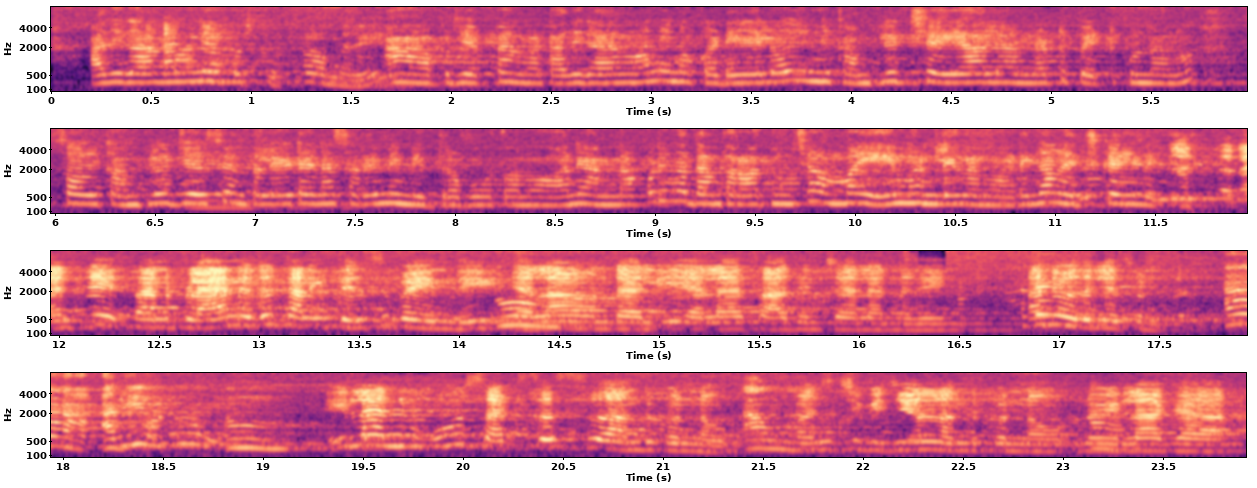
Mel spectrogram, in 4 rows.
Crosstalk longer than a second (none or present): none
